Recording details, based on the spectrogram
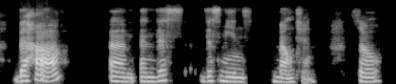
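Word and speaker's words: בְּהַר: So we say ha, Behar, and this means mountain.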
